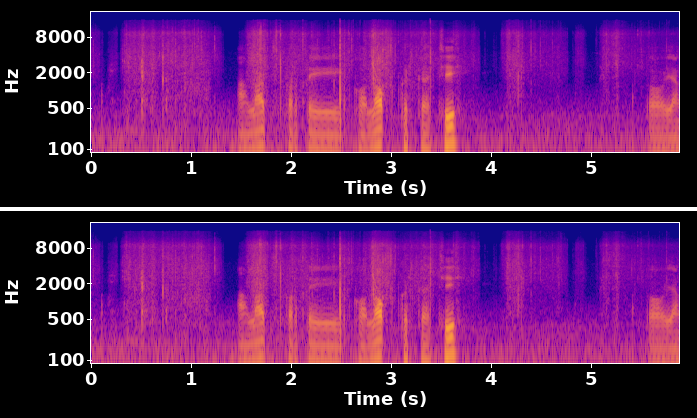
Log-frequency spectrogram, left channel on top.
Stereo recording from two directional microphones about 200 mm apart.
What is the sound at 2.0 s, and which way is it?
Speech, 5° left (ahead or behind).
